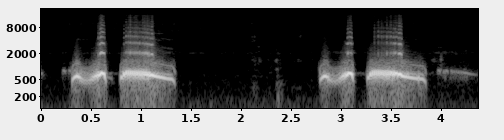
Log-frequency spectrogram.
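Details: Decoy spotted dove cooing to draw in wild birds. Two matching phrases about two and a half seconds apart, each a brief wavering note followed by a drawn-out mellow coo, with quiet gaps.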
